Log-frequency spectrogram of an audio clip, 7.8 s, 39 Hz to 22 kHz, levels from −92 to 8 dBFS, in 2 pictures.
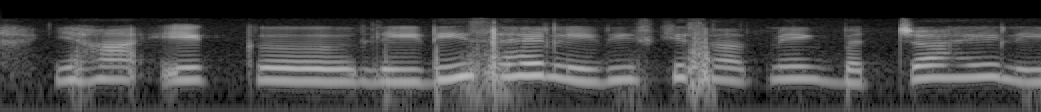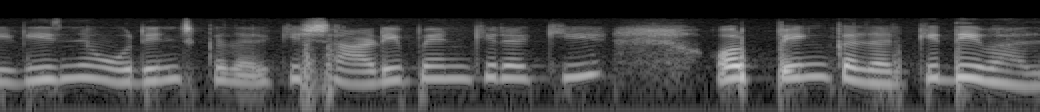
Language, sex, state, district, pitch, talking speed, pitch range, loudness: Hindi, female, Bihar, East Champaran, 250 Hz, 210 wpm, 225-270 Hz, -27 LUFS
